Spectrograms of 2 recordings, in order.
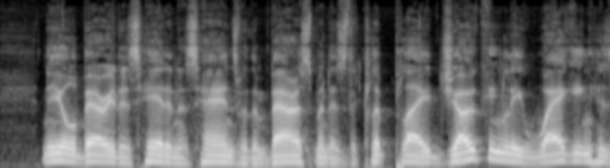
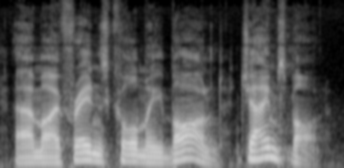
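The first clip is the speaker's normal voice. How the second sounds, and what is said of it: Put-on New Zealand accent. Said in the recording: “in a more Kiwi accent?”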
